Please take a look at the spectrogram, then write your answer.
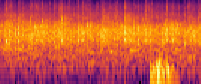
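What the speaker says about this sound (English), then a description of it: "Give them a big round of applause" A school-pitch-event audience gives a round of applause, a loud, dense and steady patter of many hands throughout, with a brief low thump near the end.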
